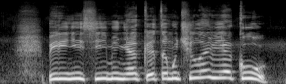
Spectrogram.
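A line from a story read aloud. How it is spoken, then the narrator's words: Shouted. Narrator (Russian): закричал он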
